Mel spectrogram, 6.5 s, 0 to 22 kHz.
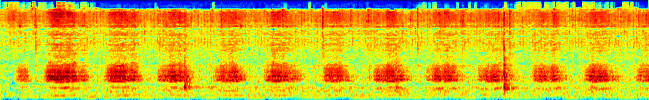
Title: TACX FLUX 2 strange noise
